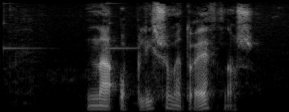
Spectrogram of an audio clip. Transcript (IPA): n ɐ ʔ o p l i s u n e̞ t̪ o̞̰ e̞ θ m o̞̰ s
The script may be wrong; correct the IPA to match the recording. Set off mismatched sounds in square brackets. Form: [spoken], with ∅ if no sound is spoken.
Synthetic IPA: n ɐ ʔ o p l i s u [m] e̞ t̪ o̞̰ e̞ θ [n] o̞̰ s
